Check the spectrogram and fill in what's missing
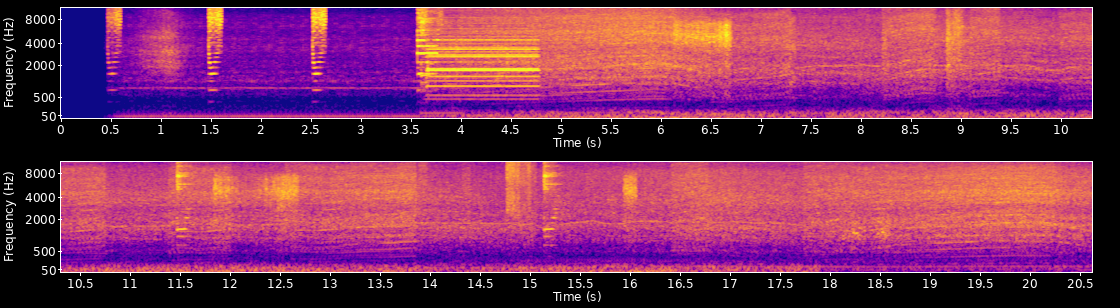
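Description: Cars race in GTA San Andreas, engines roaring loud and continuous after a few short beeps and a start tone, with revving and shifting pitch as vehicles accelerate.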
